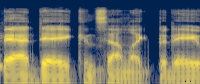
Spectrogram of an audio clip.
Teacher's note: Bad day can sound like bidet, one longer D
